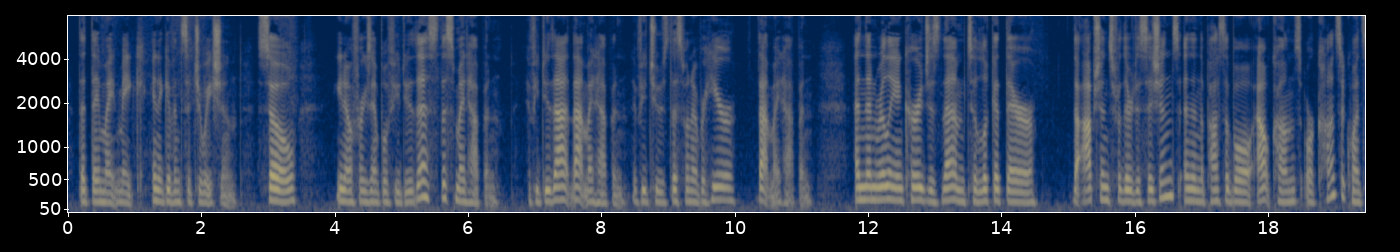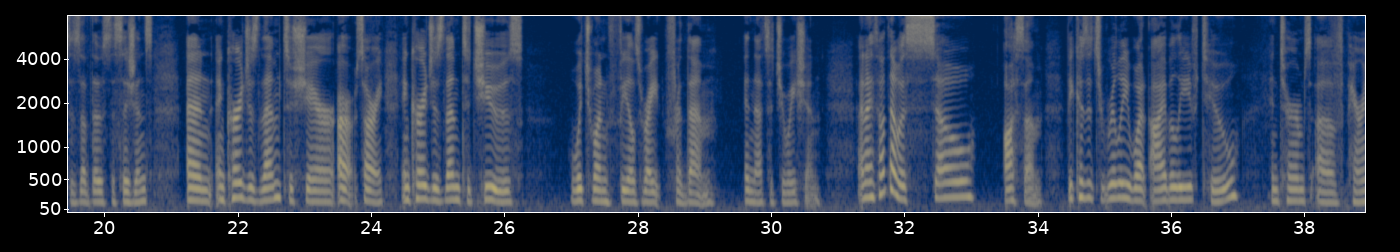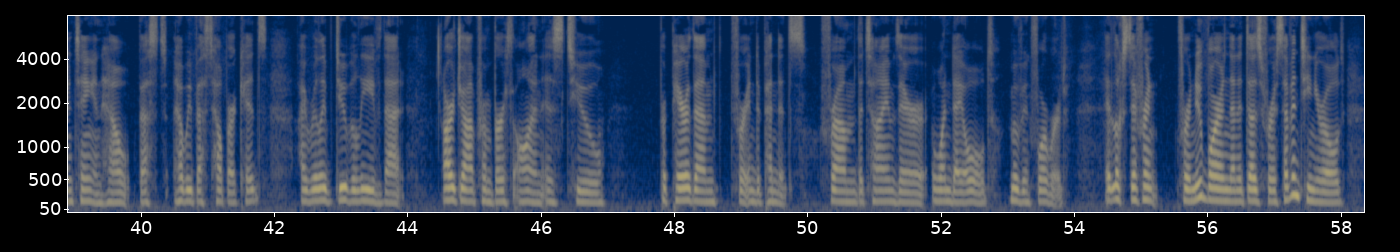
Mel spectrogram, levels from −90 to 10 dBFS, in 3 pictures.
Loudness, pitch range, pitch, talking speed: -27 LUFS, 160-185 Hz, 170 Hz, 150 wpm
